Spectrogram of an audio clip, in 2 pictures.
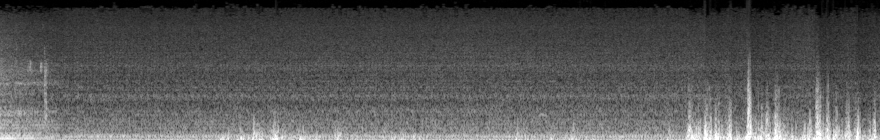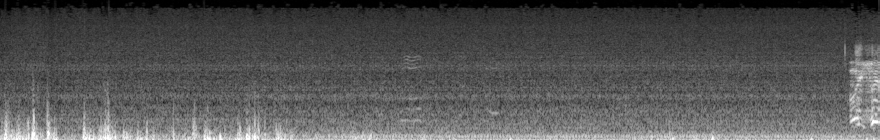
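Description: Jeep Wrangler's engine running steadily at low revs as it drives a sandy track, with a run of irregular knocks and rattles about halfway through as it jolts over rough ground.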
